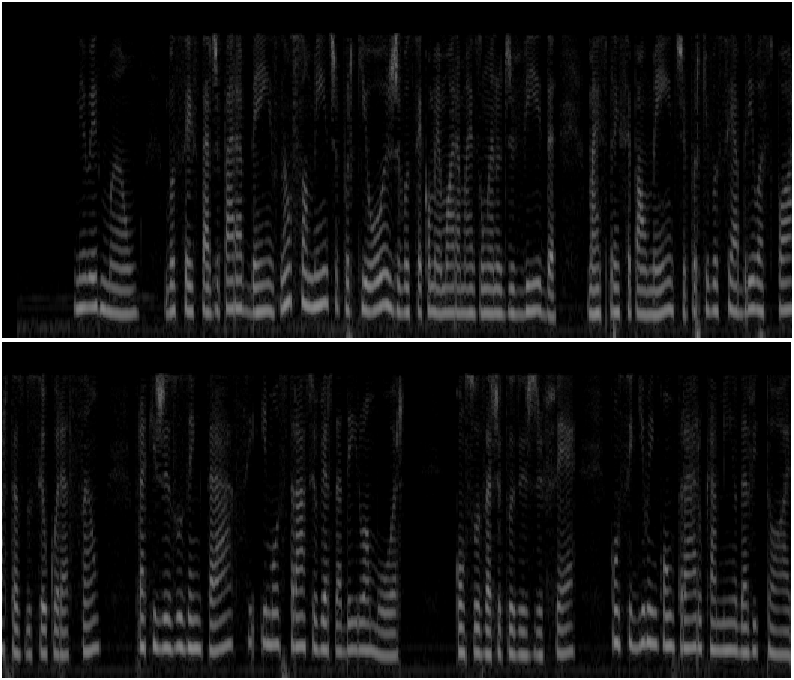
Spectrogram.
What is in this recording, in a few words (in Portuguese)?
Aniversário Evangélico Feminino, Telemensagens; Telemensagens 2017; Aniversarios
